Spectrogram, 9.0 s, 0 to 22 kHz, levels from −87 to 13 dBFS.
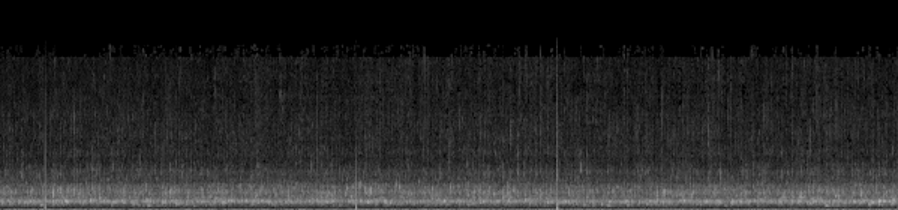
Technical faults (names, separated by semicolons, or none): loud pop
